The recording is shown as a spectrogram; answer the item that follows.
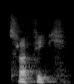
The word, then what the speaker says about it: trafik: Instead of C, there is K in the end, and it is trafik.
